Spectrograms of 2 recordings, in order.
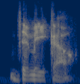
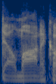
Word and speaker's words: D'Amico: correctly let's start there d'amico i think someone said delmonico i thought of a steak at first but that's okay well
